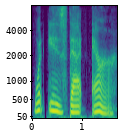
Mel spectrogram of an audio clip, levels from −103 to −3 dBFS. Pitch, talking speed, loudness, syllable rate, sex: 180 Hz, 140 wpm, -17 LUFS, 3.7 syllables/s, female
